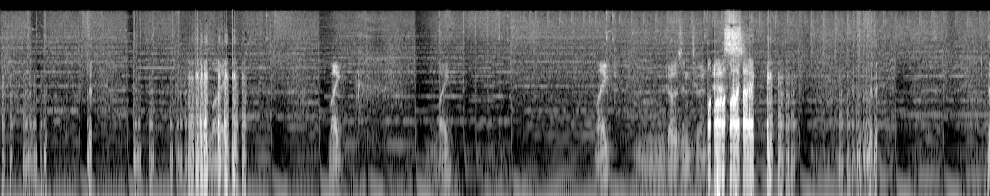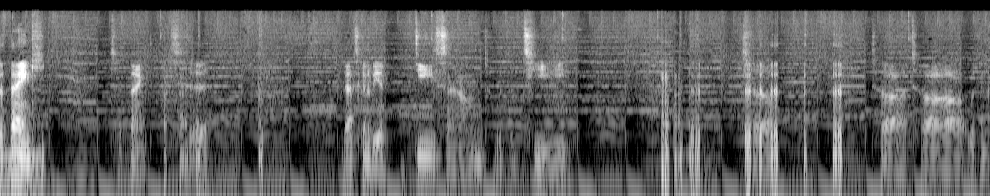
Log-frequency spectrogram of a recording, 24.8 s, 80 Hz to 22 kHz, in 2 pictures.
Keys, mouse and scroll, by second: 6.3 click, 7.6 click, 8.8-11.7 drag, 12.3 space, 13.9 space, 14.4-16.2 drag, 17.7 click, 19.3 click, 20.6-23.7 drag.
